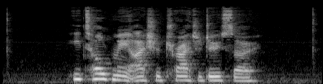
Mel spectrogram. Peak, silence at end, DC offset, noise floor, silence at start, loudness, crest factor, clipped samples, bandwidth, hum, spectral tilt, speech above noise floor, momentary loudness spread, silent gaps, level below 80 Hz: 0 dBFS; 0.65 s; under 0.1%; -51 dBFS; 0.75 s; -16 LUFS; 16 dB; under 0.1%; 16 kHz; none; -4 dB/octave; 35 dB; 7 LU; none; -54 dBFS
